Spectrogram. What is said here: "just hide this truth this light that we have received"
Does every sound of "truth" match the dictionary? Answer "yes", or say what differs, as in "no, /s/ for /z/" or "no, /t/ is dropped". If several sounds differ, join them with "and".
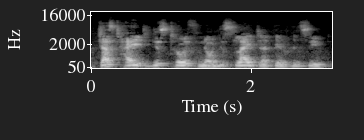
no, /ɹ/ is dropped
